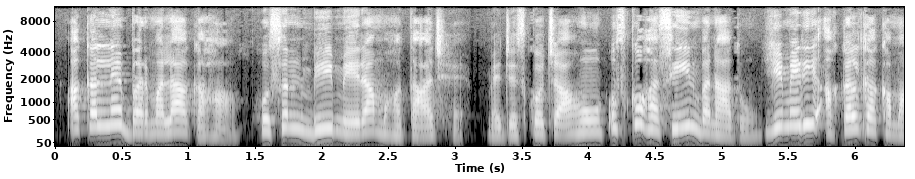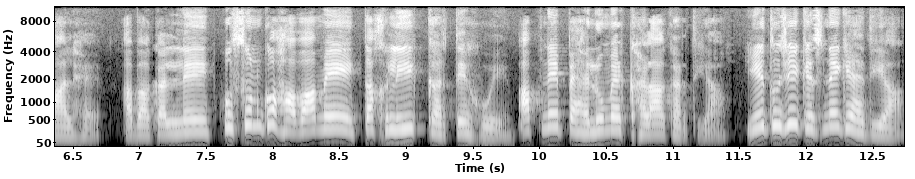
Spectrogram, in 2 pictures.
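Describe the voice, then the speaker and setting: A woman reading a novel aloud as an audiobook narrator, speaking in a lower voice for the quoted lines of an inner dialogue. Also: fairly bright tone, no room sound, clean studio sound. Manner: reads a dialogue between heart and reason, dropping lower for the quoted lines.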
